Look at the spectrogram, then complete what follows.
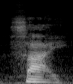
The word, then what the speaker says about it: sigh: Y to sigh, fíjese que ni se pronuncia la G y menos la H.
